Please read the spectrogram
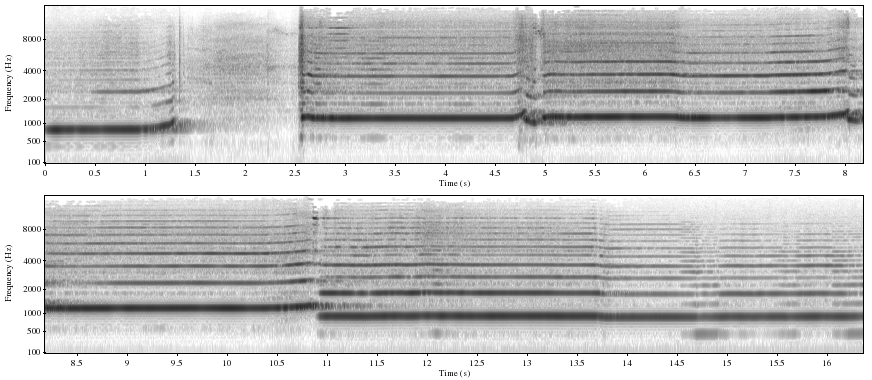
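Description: Music: a single flute-like wind instrument playing a few long, slow held notes with brief sliding changes of pitch between them, pausing about two seconds in. A faint steady hum runs underneath.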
